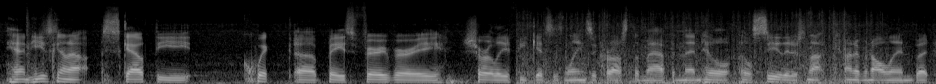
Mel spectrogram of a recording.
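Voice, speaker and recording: A man's voice: lowish voice, little pitch movement, moderate pace, noisy background. A man commentating a video game match live, enthusiastic and bantering with his co-caster. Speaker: esports caster.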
